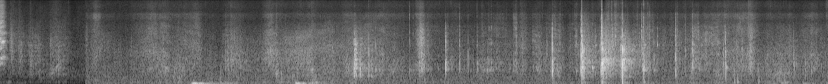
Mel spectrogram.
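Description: Footsteps crunch in snow outdoors.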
